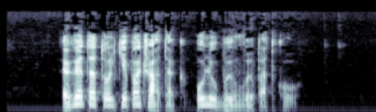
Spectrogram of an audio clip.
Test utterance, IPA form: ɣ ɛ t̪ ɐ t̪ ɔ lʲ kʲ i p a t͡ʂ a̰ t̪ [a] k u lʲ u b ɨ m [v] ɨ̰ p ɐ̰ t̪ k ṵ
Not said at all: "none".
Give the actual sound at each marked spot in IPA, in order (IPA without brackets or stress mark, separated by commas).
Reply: ɐ, v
